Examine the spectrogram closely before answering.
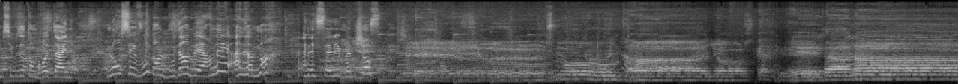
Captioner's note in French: chant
